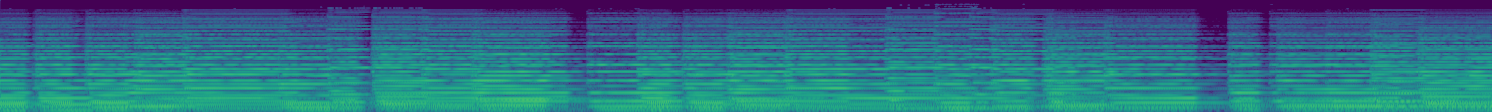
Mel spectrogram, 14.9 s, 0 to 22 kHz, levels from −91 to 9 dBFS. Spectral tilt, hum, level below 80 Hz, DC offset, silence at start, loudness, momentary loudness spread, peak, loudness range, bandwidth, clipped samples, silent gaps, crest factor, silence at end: -4 dB/octave; none; -40 dBFS; under 0.1%; 0 s; -21 LUFS; 4 LU; -6 dBFS; 3 LU; 17 kHz; under 0.1%; none; 14 dB; 0 s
